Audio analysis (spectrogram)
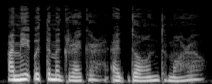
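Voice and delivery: lilting sweetness, rising at the end; sweet. A narrator's reading. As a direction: announce it sweetly, with a smile. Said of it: "She smiled sweetly".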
